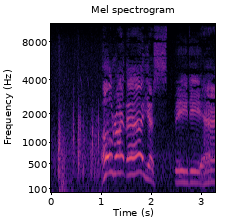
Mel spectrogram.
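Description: A man's deep voice calls out loudly, ordering someone to stop.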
